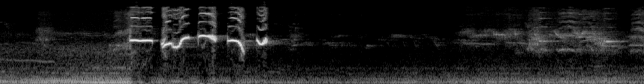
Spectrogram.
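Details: Short oriental magpie-robin phrase from a lure track for birds that rarely sing: five loud, quick whistled notes with wavering, looping pitch, followed by quiet and faint distant chirping.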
